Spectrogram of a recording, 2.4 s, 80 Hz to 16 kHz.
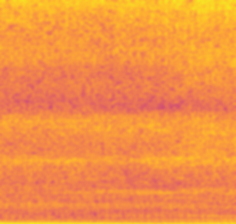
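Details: Honda 1200 Goldwing after the no-start was traced to an unplugged red connector and fixed: steady, even low idle with a smooth unbroken hum and no misses or knocks; runs healthy.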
